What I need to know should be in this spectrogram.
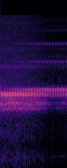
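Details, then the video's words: Willamette Valley, Oregon tree crickets in chorus, a brief continuous high-pitched trill, shrill and level, with a slight pulsing flutter in loudness. "Tree cricket chorus"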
